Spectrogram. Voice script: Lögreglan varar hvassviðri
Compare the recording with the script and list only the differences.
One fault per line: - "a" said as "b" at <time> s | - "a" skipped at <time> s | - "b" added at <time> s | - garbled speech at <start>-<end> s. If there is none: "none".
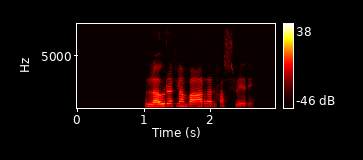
none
